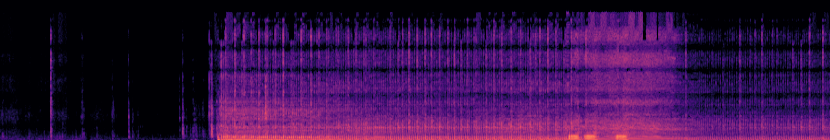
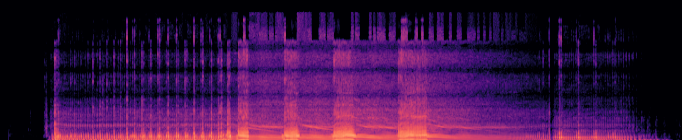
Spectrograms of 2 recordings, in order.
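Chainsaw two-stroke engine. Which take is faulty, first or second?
second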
